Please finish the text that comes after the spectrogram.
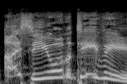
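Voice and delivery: imitating dad. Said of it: "my dad is sending me a text".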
